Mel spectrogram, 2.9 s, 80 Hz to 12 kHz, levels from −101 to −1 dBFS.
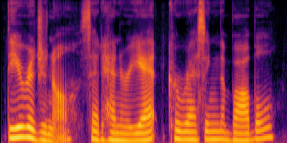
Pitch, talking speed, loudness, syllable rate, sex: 180 Hz, 145 wpm, -18 LUFS, 6.1 syllables/s, female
